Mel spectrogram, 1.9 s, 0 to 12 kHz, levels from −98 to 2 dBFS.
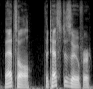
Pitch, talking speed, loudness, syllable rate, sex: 100 Hz, 160 wpm, -17 LUFS, 5.0 syllables/s, male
